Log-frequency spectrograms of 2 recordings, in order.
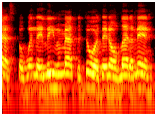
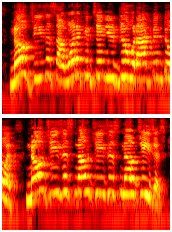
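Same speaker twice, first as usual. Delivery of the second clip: high, pleading no to Jesus; pleading refusal; 7 semitones higher than usual. Retold or imitated. Reluctant sinner refusing Jesus, higher pleading. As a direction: beg Jesus to stay out.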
